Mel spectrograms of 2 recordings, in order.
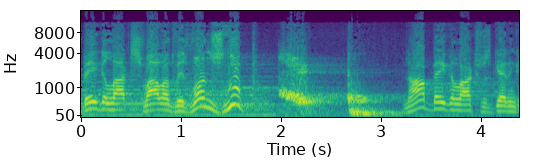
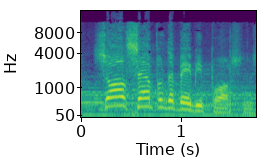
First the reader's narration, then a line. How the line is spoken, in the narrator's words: said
